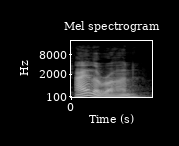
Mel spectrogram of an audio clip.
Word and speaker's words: aileron: Aileron rhymes with Sailor John and comes from French.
